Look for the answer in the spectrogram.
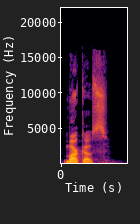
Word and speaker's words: Marcos: Below Deck Land Ho, and it was like following Marcus in a restaurant... – Marcos.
